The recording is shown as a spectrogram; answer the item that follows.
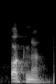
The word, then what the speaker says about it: Faulkner: Pues ya que has hablado de, de Faulkner, o como lo pronuncias tú, que no sé cómo lo pronuncias, Faulkner o Fogne. Faulkner.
